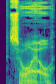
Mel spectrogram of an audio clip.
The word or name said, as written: soil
